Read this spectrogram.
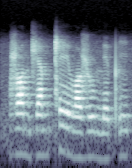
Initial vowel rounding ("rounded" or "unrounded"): rounded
